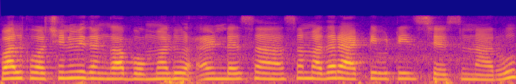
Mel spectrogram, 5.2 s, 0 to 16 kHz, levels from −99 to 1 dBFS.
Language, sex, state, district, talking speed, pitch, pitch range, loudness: Telugu, female, Andhra Pradesh, Anantapur, 115 wpm, 240 Hz, 235-255 Hz, -17 LUFS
